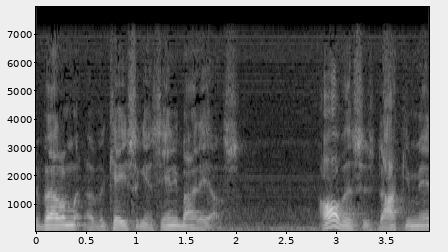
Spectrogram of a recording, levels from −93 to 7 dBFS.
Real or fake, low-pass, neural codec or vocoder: real; 7.2 kHz; none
